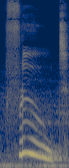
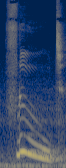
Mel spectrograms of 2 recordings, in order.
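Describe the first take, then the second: No difference in how they are said.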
